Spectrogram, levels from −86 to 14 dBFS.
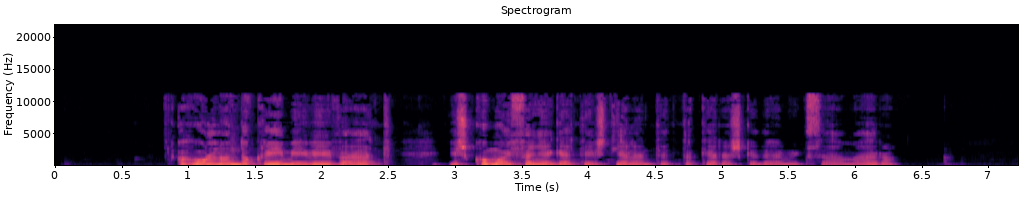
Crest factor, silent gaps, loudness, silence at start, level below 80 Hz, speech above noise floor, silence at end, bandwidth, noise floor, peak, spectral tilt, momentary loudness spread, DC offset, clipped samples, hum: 18 dB; none; -25 LUFS; 0.9 s; -60 dBFS; 49 dB; 0.9 s; 11.5 kHz; -73 dBFS; -6 dBFS; -5.5 dB/octave; 13 LU; under 0.1%; under 0.1%; none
